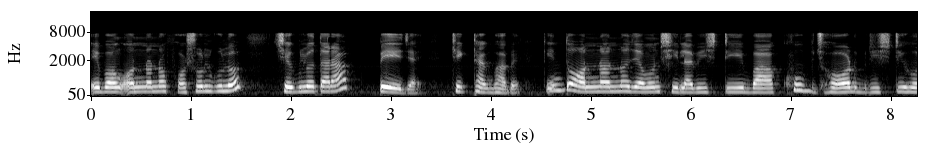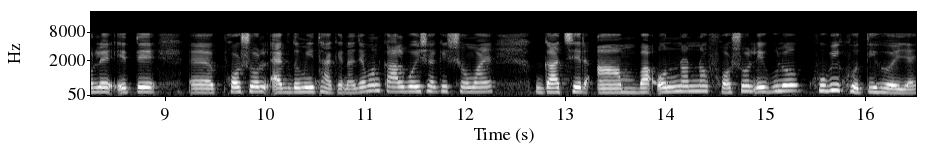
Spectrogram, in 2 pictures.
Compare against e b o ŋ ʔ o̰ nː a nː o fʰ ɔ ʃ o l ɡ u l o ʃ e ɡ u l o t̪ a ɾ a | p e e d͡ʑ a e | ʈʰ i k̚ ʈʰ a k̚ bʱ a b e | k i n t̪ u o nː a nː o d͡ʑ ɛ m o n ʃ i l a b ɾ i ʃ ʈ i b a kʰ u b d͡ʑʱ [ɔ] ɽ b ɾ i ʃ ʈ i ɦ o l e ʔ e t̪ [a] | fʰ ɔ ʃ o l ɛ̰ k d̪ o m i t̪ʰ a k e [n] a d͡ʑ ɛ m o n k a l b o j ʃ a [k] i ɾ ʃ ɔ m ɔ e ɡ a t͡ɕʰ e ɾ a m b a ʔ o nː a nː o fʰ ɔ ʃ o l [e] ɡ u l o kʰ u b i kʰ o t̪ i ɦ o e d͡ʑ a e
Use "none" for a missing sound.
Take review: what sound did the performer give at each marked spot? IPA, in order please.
ɔ, e, n, k, e

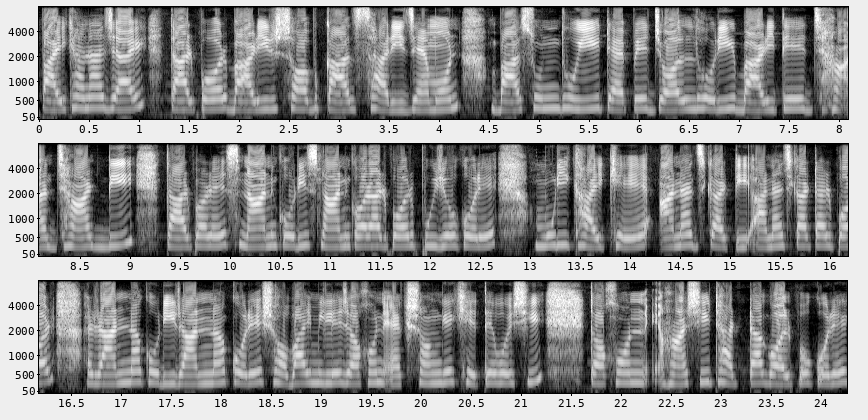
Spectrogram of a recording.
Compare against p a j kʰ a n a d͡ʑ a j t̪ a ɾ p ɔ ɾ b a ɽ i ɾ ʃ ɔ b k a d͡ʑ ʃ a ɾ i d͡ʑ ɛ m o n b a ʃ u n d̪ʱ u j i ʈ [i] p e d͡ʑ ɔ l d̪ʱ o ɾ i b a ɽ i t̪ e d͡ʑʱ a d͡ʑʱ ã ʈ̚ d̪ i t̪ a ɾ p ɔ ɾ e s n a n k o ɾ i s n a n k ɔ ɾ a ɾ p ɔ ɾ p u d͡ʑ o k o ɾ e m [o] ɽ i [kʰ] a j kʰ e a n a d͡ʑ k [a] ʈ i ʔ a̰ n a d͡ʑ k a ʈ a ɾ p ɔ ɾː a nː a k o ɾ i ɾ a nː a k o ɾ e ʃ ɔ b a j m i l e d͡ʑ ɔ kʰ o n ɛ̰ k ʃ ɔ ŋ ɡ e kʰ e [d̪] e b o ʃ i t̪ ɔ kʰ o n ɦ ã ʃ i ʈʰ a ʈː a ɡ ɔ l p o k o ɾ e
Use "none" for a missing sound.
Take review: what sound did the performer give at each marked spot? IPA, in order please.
ɛ, u, kʰ, a, t̪

